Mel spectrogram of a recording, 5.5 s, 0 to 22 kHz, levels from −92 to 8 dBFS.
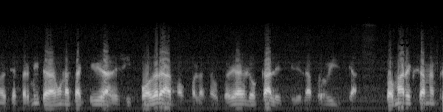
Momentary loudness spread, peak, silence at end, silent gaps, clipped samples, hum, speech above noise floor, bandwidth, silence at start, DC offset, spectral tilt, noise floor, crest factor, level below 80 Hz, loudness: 15 LU; -8 dBFS; 0.1 s; none; under 0.1%; none; 19 dB; 7 kHz; 0 s; under 0.1%; -5.5 dB/octave; -42 dBFS; 16 dB; -72 dBFS; -23 LUFS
